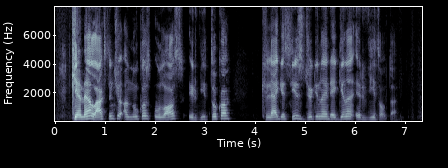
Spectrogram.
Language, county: Lithuanian, Vilnius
